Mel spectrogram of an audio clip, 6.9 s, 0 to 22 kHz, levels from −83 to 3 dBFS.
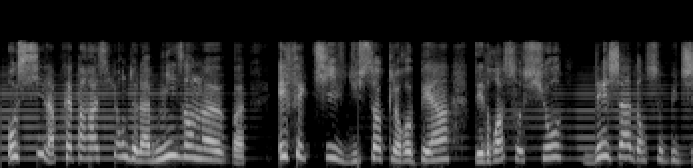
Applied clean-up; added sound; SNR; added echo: neural mask model RNNoise.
